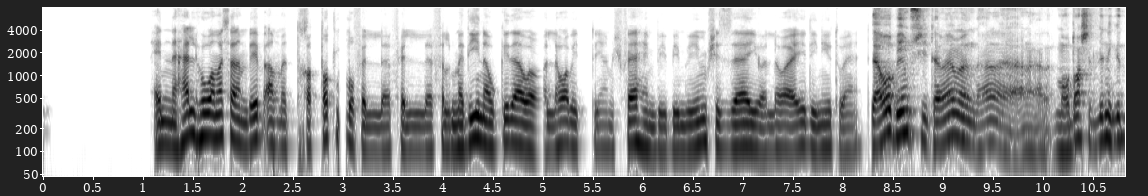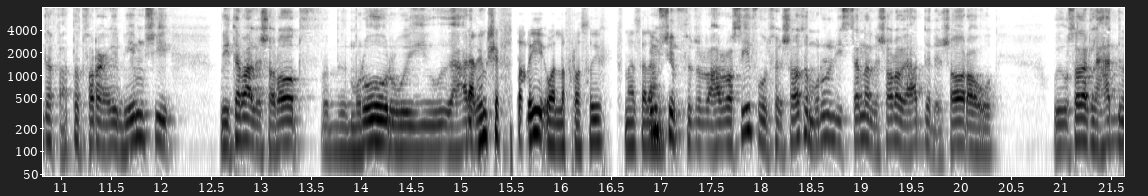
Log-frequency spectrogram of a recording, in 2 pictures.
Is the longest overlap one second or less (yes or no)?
yes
